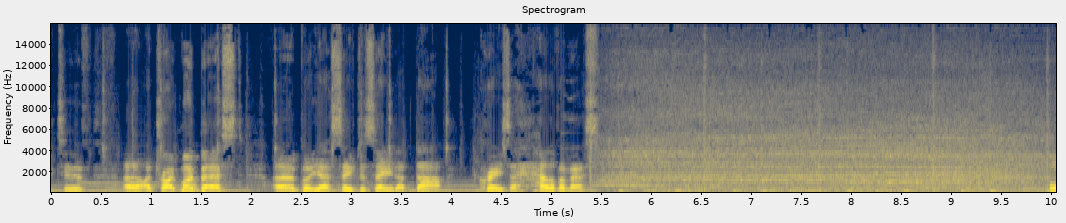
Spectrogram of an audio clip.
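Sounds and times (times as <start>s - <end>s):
background music beat: 0.0s - 10.0s
cnc spindle whine and hiss: 5.4s - 10.0s.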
